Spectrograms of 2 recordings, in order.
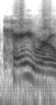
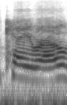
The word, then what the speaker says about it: Cairo: It's actually they pronounce it Cro like the ser. Okay, there you go. Yeah. Uh so yeah. Um yeah, I'm from Cairo.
